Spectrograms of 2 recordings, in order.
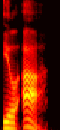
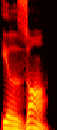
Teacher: The singular il a sounds like il a, but the plural ils ont sounds like ils ont. That buzzing z sound is literally your only clue. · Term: liaison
